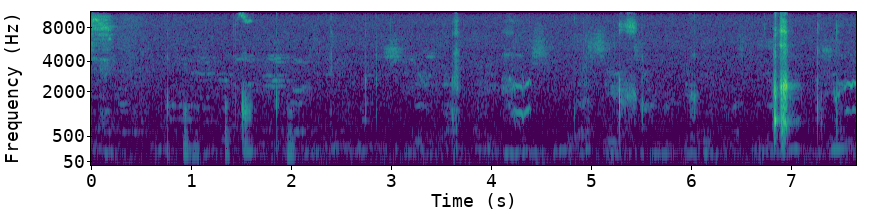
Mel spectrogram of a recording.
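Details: Four-day-old newborn with hiccups: repeated brief, sharp gulping catches, with soft adult talk in the background.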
